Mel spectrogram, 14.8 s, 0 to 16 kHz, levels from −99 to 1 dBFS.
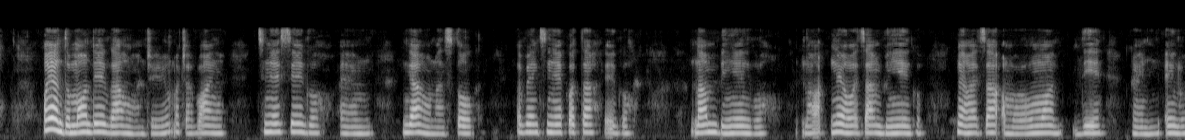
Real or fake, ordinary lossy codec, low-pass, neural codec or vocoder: fake; none; 7.2 kHz; codec, 16 kHz, 4.8 kbps, FACodec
